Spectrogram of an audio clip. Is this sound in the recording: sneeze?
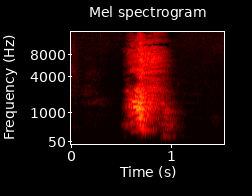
yes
